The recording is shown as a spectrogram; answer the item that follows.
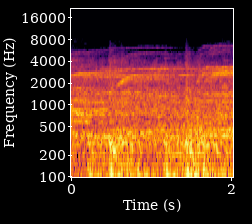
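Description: Crowd noise in a basketball arena, with long, high whistles from the stands that hold steady and slide upward about half a second in and again near the end.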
